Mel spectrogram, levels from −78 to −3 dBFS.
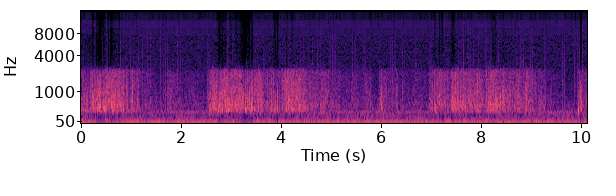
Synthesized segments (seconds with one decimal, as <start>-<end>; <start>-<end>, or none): none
